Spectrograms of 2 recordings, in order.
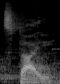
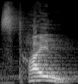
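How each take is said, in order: First: The t is said without a puff of air. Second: The t is said with a puff of air. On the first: The speaker calls it right. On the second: The speaker calls it wrong.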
